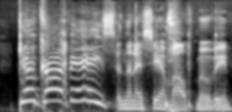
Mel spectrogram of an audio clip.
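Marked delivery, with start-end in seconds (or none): 0.2-1.2 mock very high, shouted, yelled delivery. Retelling calling out an order from the car: retelling a yell. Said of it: "So I'm just yelling out my order".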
